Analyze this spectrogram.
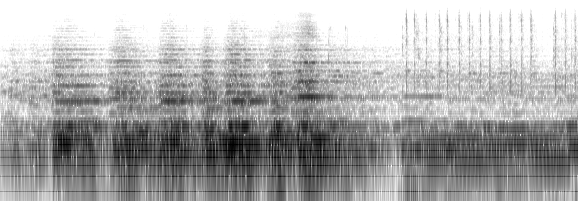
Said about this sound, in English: I still don't know what kind of song it is. It's your keyboard clicking.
